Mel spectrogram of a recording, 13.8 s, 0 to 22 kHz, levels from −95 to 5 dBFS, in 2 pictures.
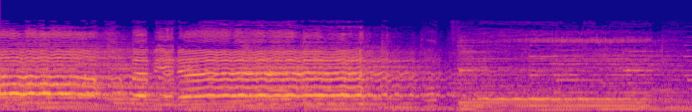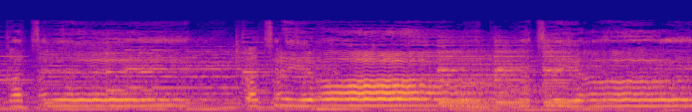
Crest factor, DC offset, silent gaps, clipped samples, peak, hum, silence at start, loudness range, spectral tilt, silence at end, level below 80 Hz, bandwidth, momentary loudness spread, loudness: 16 dB; under 0.1%; none; under 0.1%; -2 dBFS; none; 0 s; 10 LU; -4 dB/octave; 0 s; -48 dBFS; 10.5 kHz; 14 LU; -19 LUFS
